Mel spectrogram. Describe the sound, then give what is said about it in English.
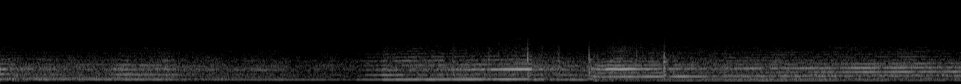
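A motorcycle engine drones steadily, then revs up with rising pitch and grows louder as it passes before settling into a steady hum; no one speaks. “Actually, that was a motorcycle.”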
